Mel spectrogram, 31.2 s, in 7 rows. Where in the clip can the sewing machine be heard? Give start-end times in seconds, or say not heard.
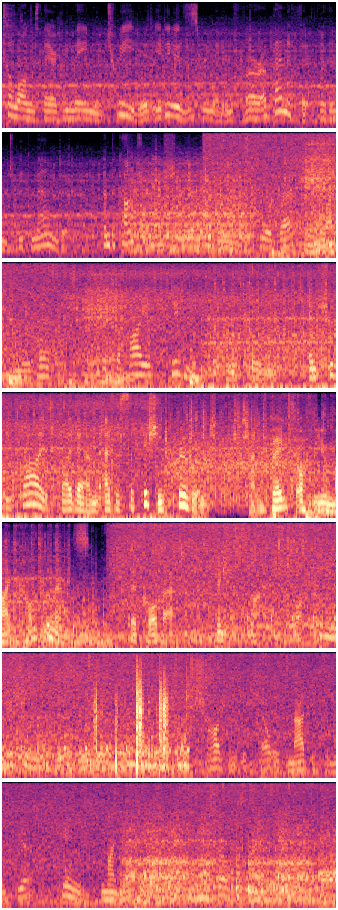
0.0-24.8, 28.2-31.1.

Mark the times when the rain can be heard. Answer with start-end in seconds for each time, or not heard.
7.1-31.1.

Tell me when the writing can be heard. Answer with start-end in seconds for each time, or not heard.
not heard.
